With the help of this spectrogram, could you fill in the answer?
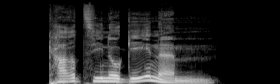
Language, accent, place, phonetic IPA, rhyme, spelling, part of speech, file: German, Germany, Berlin, [kaʁt͡sinoˈɡeːnəm], -eːnəm, karzinogenem, adjective, De-karzinogenem.ogg
- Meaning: strong dative masculine/neuter singular of karzinogen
